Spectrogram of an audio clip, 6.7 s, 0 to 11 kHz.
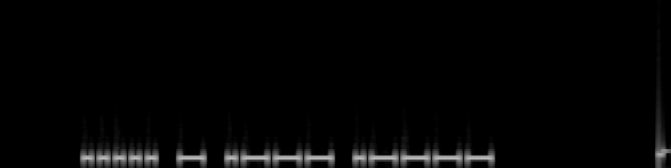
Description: Morse code, heard as a keyed tone, about 15 wpm, 700 Hz. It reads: 5TJ1
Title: Four Challenging Letter-Number Combinations 15wpm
